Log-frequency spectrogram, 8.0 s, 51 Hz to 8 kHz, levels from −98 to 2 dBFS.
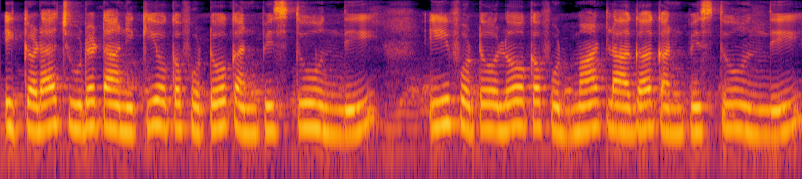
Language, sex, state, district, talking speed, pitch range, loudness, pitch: Telugu, female, Andhra Pradesh, Sri Satya Sai, 110 wpm, 195-220 Hz, -16 LUFS, 210 Hz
